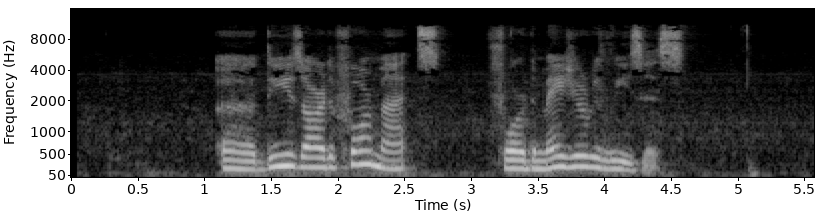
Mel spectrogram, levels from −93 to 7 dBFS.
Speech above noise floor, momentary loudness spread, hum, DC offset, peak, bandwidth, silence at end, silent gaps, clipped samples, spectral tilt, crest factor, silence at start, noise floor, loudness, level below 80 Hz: 41 dB; 12 LU; none; under 0.1%; -6 dBFS; 11.5 kHz; 0.45 s; none; under 0.1%; -5.5 dB/octave; 16 dB; 1.1 s; -60 dBFS; -20 LUFS; -54 dBFS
